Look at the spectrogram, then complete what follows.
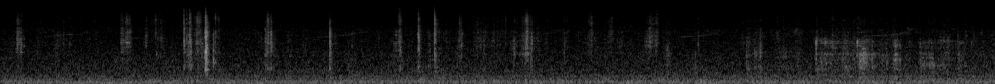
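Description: Scattered small clicks and rustles of hands unwinding nylon fishing line from a wound coil. The sharpest click comes about two seconds in, and there is a denser rustling patch near the end.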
